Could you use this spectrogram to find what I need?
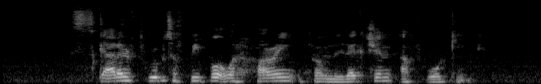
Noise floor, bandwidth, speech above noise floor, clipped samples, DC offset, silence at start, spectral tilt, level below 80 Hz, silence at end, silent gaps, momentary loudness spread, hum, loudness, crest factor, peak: -61 dBFS; 14.5 kHz; 33 dB; under 0.1%; under 0.1%; 0.75 s; -6.5 dB/octave; -66 dBFS; 0.7 s; none; 15 LU; none; -28 LUFS; 18 dB; -10 dBFS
